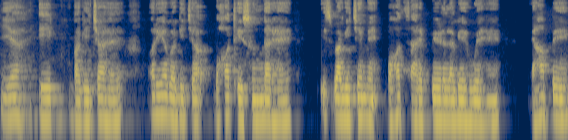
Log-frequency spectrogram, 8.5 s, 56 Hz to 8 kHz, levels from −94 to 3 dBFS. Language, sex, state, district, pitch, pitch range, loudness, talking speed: Hindi, male, Bihar, Lakhisarai, 120 Hz, 115-125 Hz, -19 LUFS, 160 wpm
